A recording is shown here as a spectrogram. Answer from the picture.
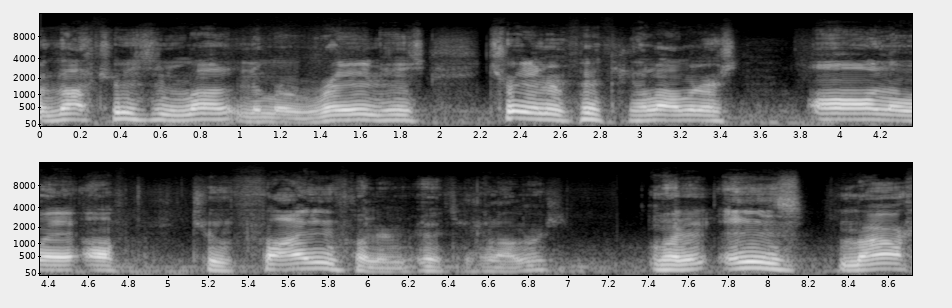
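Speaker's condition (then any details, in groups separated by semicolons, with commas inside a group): Mouth cancer surgery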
